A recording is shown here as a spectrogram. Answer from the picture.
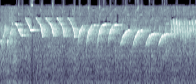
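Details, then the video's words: Canary in full song, played to prompt reluctant canaries to sing back: a loud series of high whistled sweeps dropping and rising in pitch, ending in a bright trill, over a steady low hiss. "Pancingan kenari gacor agar kenari malas bunyi ikut nyaut"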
